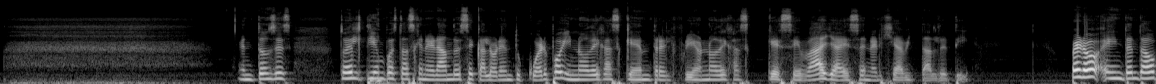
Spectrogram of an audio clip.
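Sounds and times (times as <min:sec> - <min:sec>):
Ujjayi breathing through closed mouth: 0:00.0 - 0:02.2
speech: 0:02.4 - 0:09.8, 0:10.7 - 0:11.5.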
